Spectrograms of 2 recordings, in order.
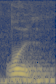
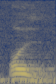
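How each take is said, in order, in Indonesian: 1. Huruf pertama diucapkan tebal dan dalam. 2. Huruf pertama diucapkan tebal dan dalam.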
